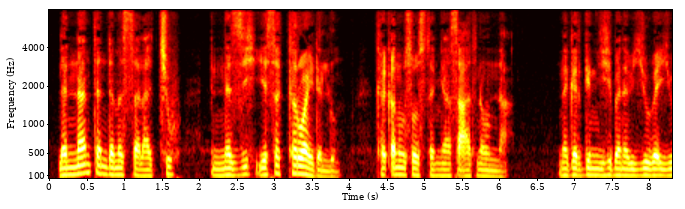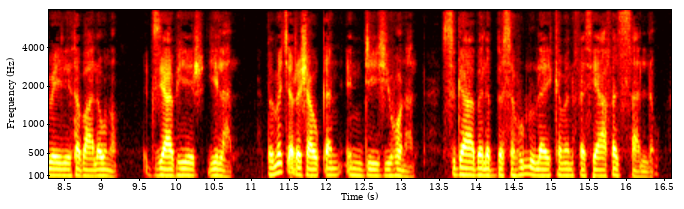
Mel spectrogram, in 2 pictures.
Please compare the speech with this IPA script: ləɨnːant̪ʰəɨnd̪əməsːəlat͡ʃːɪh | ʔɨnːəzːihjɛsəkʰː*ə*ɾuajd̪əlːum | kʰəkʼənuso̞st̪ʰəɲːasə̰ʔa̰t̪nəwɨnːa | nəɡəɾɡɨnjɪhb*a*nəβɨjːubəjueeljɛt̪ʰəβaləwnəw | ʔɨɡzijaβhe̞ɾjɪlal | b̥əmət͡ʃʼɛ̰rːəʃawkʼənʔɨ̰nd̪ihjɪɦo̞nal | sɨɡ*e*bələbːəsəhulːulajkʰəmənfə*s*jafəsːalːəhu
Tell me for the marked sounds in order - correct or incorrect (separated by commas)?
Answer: correct, incorrect, incorrect, correct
